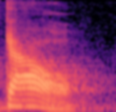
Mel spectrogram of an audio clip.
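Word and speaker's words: เก้า: Anyway, but in Thailand, the number 9 is pronounced Gao, which is similar to the Cantonese pronunciation, I think, in some of the southern Chinese dialects.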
